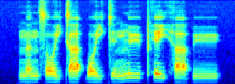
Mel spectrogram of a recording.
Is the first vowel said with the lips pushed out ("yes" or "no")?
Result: no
